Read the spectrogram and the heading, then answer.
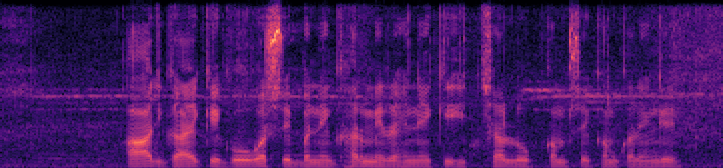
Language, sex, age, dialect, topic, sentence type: Hindi, male, 31-35, Awadhi Bundeli, agriculture, statement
